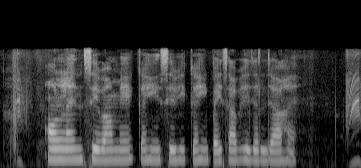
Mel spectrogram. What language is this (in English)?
Magahi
